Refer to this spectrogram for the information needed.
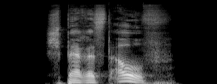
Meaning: second-person singular subjunctive I of aufsperren
- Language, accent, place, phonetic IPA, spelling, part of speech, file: German, Germany, Berlin, [ˌʃpɛʁəst ˈaʊ̯f], sperrest auf, verb, De-sperrest auf.ogg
